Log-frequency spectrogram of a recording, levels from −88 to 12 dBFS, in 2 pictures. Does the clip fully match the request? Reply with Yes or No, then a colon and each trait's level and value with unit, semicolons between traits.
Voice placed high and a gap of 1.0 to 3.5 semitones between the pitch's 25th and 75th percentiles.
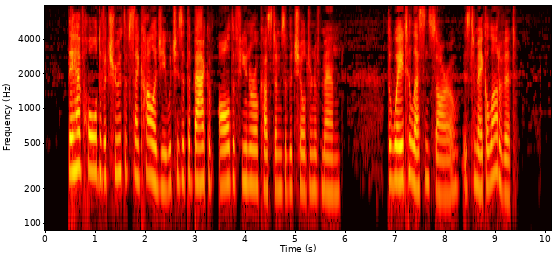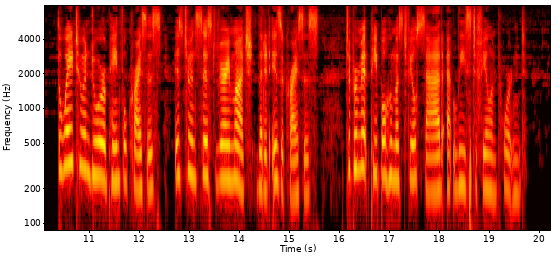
No: high, 230 Hz; average, 4.3 semitones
